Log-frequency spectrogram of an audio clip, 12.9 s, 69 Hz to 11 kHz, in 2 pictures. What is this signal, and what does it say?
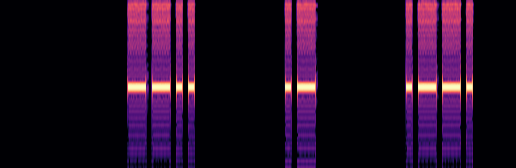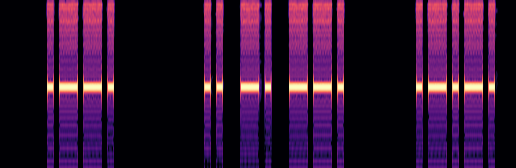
Morse code, heard as a keyed tone, about 16 wpm, 800 Hz. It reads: Z A P P ING <AR>
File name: Special INGs-mp3s / Special INGs-mp3s / Slow ing @15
